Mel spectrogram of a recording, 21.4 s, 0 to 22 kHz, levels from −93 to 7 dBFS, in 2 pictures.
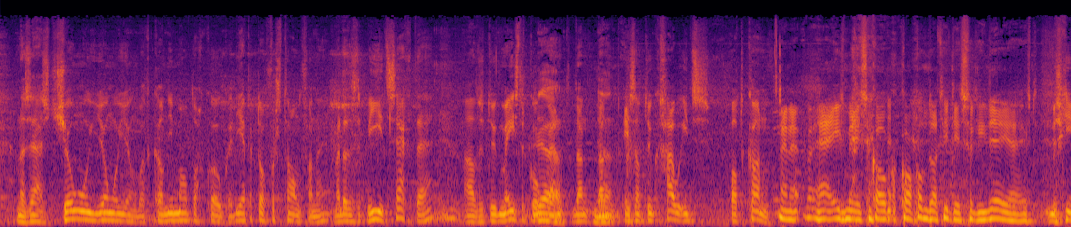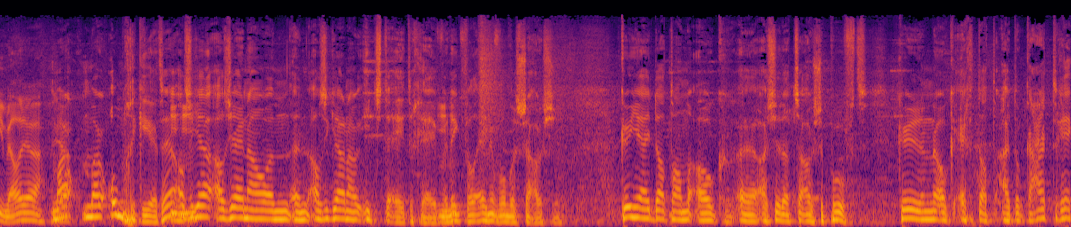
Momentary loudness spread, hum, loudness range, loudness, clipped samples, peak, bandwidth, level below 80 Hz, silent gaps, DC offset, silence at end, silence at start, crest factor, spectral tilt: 8 LU; none; 5 LU; -16 LUFS; under 0.1%; -2 dBFS; 17 kHz; -40 dBFS; none; under 0.1%; 0 s; 0 s; 14 dB; -5 dB/octave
